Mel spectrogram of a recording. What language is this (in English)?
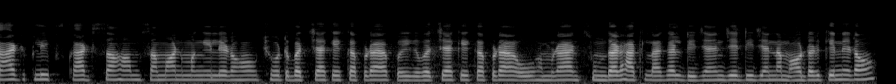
Maithili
